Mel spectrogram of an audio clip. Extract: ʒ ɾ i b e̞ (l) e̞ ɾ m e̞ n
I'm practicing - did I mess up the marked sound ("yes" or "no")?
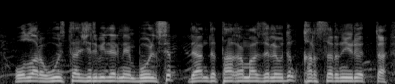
no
